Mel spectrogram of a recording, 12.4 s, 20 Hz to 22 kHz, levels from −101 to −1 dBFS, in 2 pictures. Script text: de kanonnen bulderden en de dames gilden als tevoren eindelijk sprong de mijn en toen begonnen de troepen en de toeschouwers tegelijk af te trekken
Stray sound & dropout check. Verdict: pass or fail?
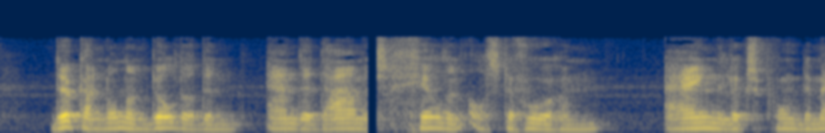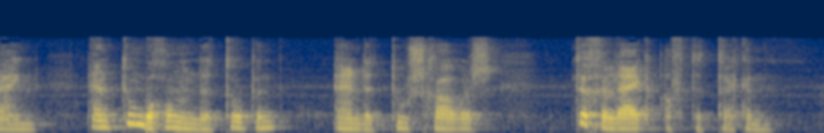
fail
